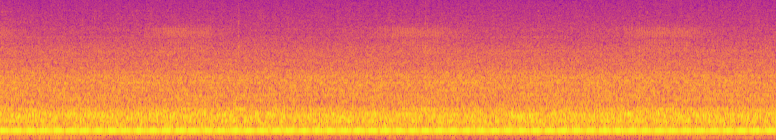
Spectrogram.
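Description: Steady low hum over a constant hiss, with no music or speech.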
